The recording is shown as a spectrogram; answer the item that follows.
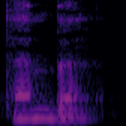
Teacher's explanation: Sözdəki t kar n b l sözdə n samiti yoxdur. Tələffüzdə m var.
